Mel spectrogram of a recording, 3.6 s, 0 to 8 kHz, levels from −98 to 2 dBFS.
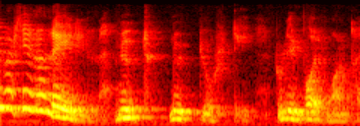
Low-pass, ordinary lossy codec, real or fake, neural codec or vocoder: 7.2 kHz; none; real; none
